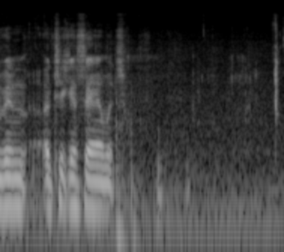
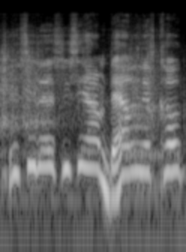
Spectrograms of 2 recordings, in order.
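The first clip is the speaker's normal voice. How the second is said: excited; 11 semitones higher than usual. Real, not acted. Excitedly showing drink.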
